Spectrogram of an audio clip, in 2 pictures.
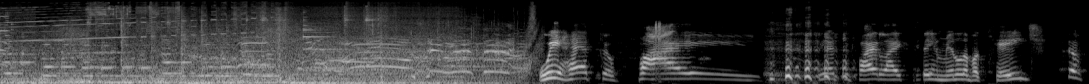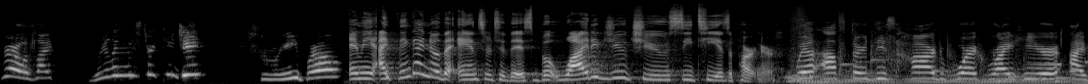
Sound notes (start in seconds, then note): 0.0 intense, suspenseful music; 3.1 bell dings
